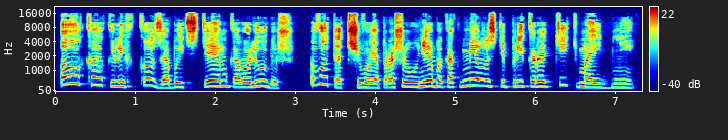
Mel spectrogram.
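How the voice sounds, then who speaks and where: A woman's voice: a little high, expressive, unhurried, hardly any pauses. A woman reading a novel aloud, voicing a proud, betrayed husband who speaks with cold reproach. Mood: bitter, accusing.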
